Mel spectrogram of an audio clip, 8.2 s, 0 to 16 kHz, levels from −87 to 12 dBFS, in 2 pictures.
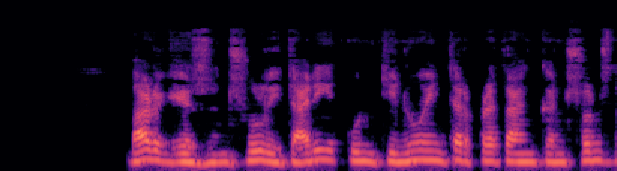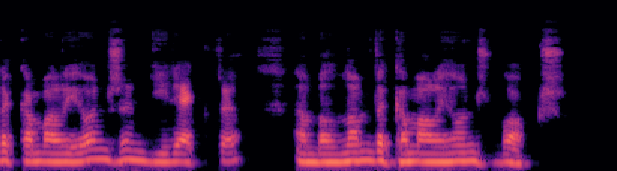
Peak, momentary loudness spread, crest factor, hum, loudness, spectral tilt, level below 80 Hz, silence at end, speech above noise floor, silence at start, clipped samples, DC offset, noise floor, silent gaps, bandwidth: -6 dBFS; 10 LU; 18 dB; none; -23 LUFS; -7 dB/octave; -62 dBFS; 0.4 s; 65 dB; 0.85 s; under 0.1%; under 0.1%; -87 dBFS; none; 8.8 kHz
